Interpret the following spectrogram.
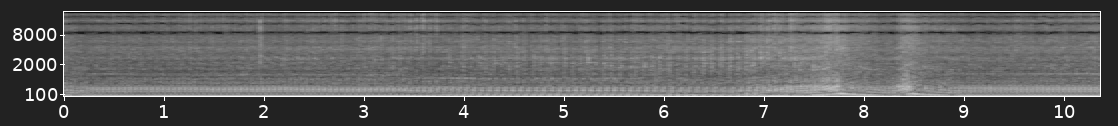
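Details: Yamaha RX1 1000cc four-stroke snowmobile engine, sat 6 years, warming up after ultrasonic carb clean and new fuel bungs: settles into even idle, two quick blips rise and fall cleanly, no stumbling or clatter; normal warm-up running.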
